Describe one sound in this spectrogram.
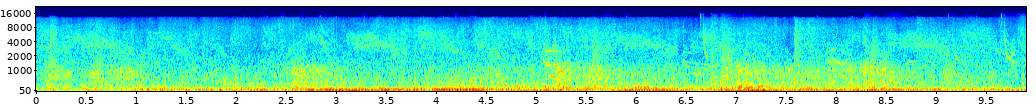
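A loud rushing whoosh roars steadily with a deep rumble.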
